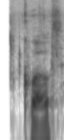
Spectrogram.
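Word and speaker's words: Kvothe: Quoth is not as cool to me, And, actually, and I know that's how you say it, but to me, no. I knew when reading it that it was Quoth.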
